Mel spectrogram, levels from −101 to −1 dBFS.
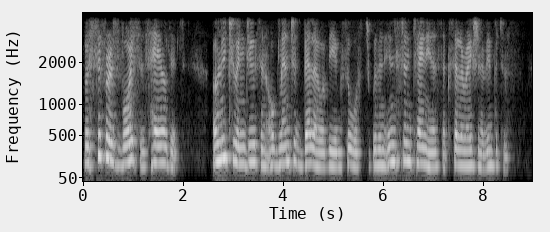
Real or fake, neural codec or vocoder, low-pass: real; none; 3.6 kHz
